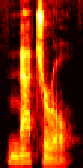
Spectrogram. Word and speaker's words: natural: And the adjective, the description, is natural. The first syllable is pronounced with the short A, like black cat.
